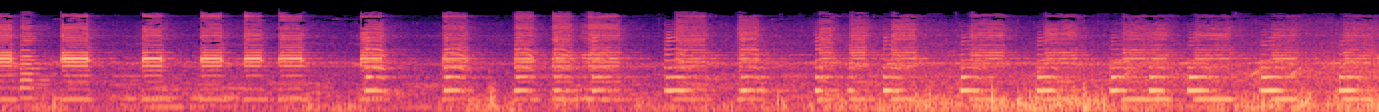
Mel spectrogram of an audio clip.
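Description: Vehicle horns honking in a run of short repeated beeps, about three a second, with a higher-pitched horn giving way to a lower one about two seconds in.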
